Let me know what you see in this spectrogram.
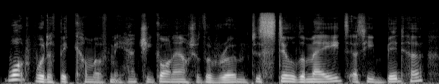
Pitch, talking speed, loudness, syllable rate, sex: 120 Hz, 285 wpm, -20 LUFS, 5.5 syllables/s, male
